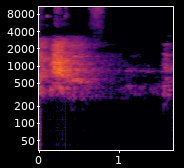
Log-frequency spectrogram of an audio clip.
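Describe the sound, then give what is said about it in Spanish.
A dog barks with a sharp, mid-pitched bark that trails off, then a shorter bark starts right at the end. “Y un perro invitado que siempre le da un toque especial a este tipo de situaciones.”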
